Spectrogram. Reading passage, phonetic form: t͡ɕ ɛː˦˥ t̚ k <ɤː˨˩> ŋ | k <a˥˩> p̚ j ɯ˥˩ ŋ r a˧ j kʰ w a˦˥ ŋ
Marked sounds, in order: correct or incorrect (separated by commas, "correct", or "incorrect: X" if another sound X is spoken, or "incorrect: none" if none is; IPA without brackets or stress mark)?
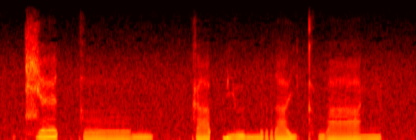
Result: correct, incorrect: a˦˥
